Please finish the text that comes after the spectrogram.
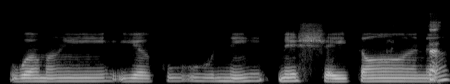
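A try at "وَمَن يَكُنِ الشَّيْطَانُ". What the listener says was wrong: کاف تھوڑا سا لمبا ہو کے دوبارہ پڑھو یہاں سے.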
